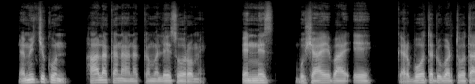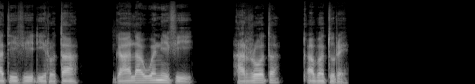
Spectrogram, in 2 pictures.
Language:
Oromo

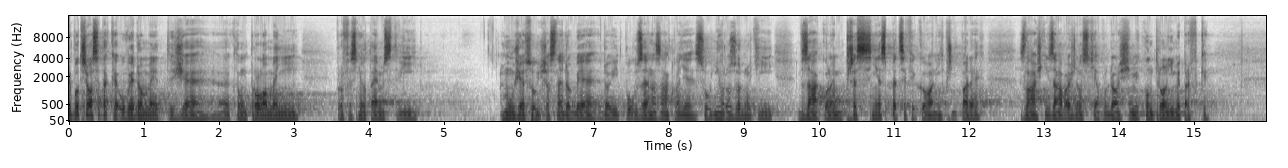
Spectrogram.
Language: Czech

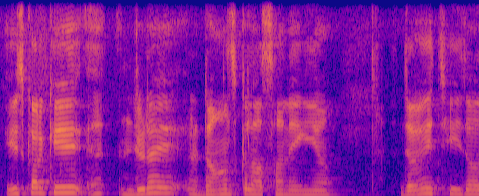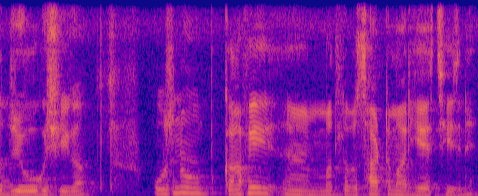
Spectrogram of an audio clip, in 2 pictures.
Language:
Punjabi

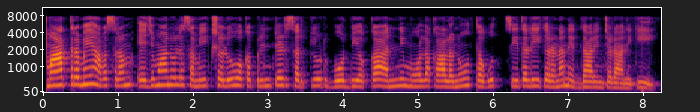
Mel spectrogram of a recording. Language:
Telugu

